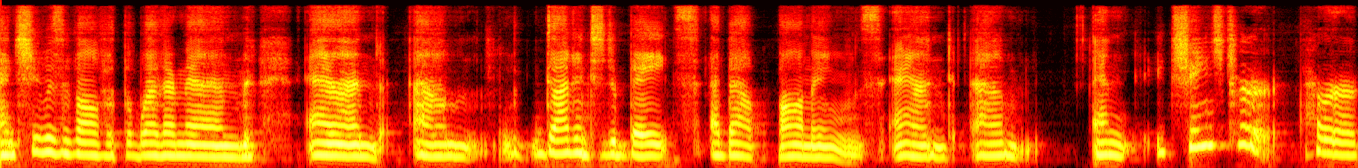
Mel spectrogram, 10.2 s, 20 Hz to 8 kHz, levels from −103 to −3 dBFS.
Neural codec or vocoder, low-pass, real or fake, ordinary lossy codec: codec, 24 kHz, 1 kbps, SNAC; 7.2 kHz; fake; MP3, 64 kbps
